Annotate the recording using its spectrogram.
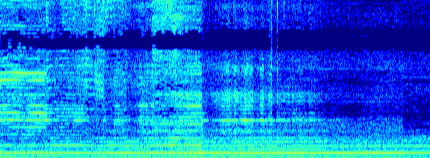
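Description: CNC router spindle running at a constant high whine while its bit cuts a hardwood tray. The tone and the hiss over it change slightly about two seconds in, as a different cut takes over.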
